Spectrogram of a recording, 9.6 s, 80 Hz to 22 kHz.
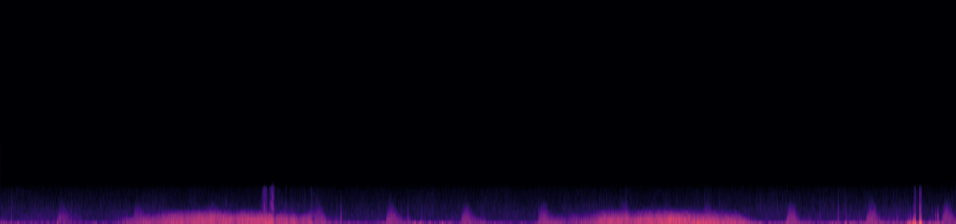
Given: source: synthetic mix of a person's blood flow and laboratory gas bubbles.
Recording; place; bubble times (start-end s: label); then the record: Doppler ultrasound of blood flow; subclavian vein
2.59-2.81 s: bubbles
3.03-3.24 s: bubbles
From the record:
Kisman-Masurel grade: 211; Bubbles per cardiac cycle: several, 3 to 8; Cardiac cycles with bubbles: 1 to 10%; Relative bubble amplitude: barely perceptible (0.100 to 0.250); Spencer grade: 1 (occasional bubble signal discernible with the cardiac motion signal, with majority of cardiac periods free of bubbles); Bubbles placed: anywhere in the cardiac cycle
